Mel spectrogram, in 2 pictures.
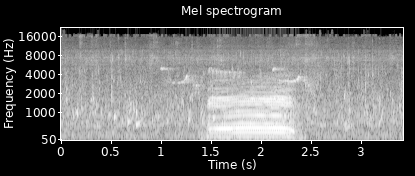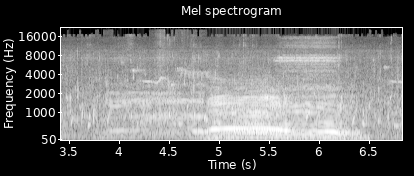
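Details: Herded cows moving along a narrow dusty path to the farm pen give two strong, level, harmonic moos about three seconds apart, with quieter lowing and hoof noise between.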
